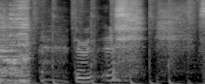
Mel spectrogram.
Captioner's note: can't stop laughing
